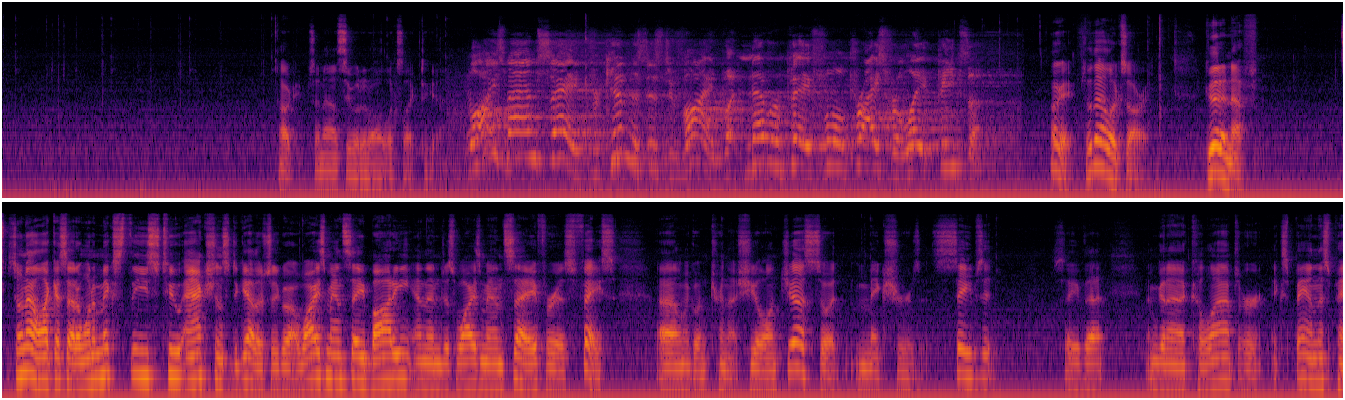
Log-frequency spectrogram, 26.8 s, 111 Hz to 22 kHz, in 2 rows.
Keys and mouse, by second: 0.0 click, 0.5-2.0 typing, 3.7 click, 4.3 click, 10.0 click, 11.5 ctrl+s, 14.7 click, 20.5 click, 22.1-23.5 drag, 25.1 click.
